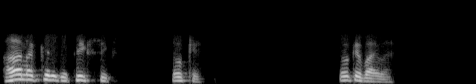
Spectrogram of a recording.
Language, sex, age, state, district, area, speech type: Marathi, male, 30-45, Maharashtra, Raigad, rural, conversation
